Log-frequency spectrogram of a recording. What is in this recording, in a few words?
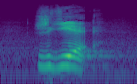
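"xiguie", Teotitlán del Valle Zapotec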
